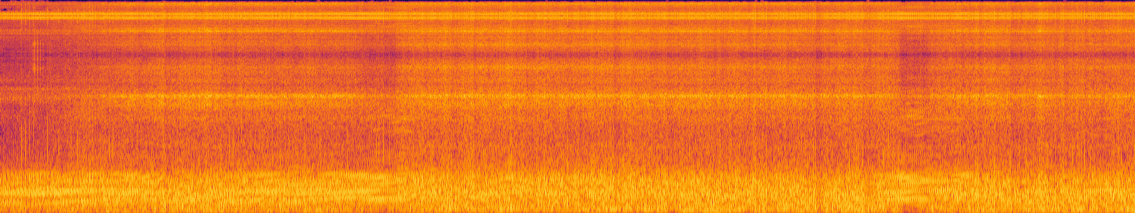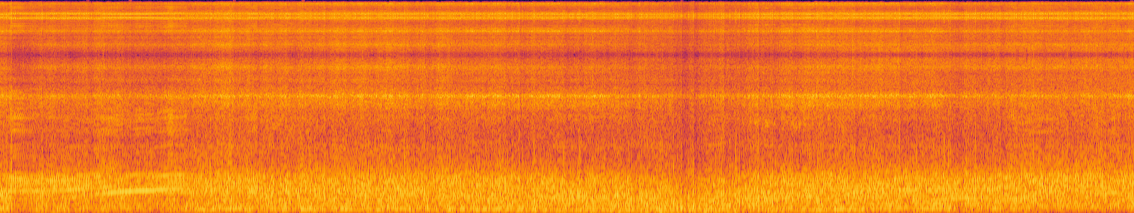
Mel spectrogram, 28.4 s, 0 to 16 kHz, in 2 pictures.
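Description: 2012 Ford Mustang GT's 5.0-litre V8, breathing through a Borla ATAK exhaust, driven hard. It rises and falls in pitch again and again as the car accelerates, lifts and accelerates through a tight cone course, with the clearest rev swings in the first few seconds and again around the middle.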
